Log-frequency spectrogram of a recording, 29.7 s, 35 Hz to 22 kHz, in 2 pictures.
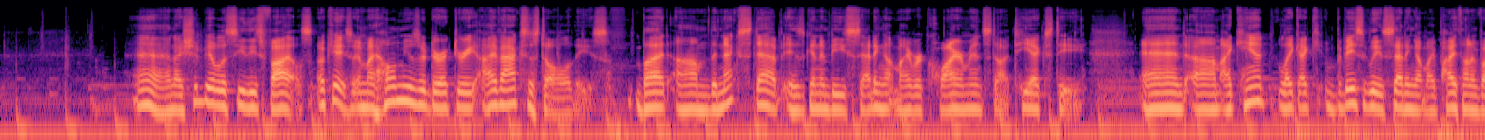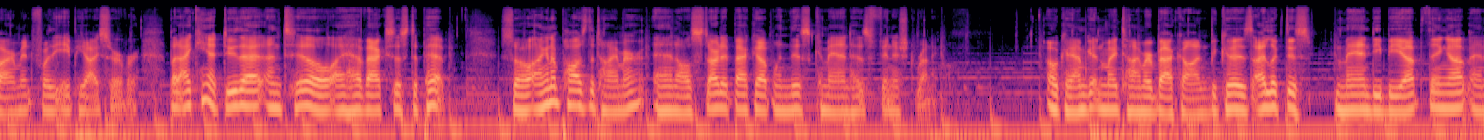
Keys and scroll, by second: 1.5-2.3 typing, 29.4 ctrl+a.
